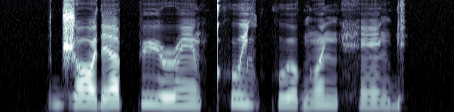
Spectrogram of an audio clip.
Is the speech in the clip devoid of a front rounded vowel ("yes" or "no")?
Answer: no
